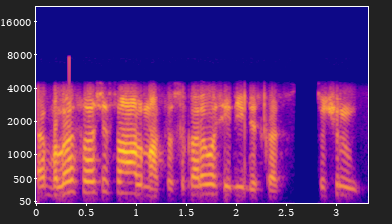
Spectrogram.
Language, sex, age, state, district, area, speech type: Kashmiri, male, 30-45, Jammu and Kashmir, Srinagar, urban, conversation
